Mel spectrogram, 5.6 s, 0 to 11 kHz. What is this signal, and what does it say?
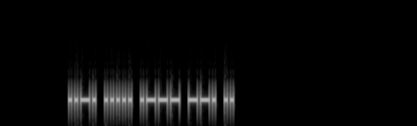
Morse code, heard as a keyed tone, about 32 wpm, 700 Hz. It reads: F5JGI
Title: DXCC-100 Call Signs - 5 Characters - Repeated 2x - 30wpm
